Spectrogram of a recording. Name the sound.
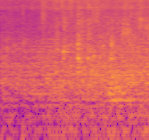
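shower water running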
